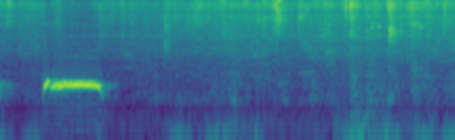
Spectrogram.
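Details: Spotted dove with a clear voice, a recording used as a lure for other doves: a single steady mid-pitched coo lasting under a second, then only a faint low hum and background hiss.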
